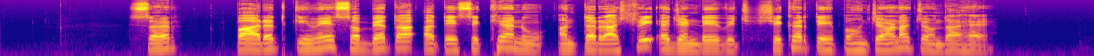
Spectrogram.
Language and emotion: Punjabi, neutral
